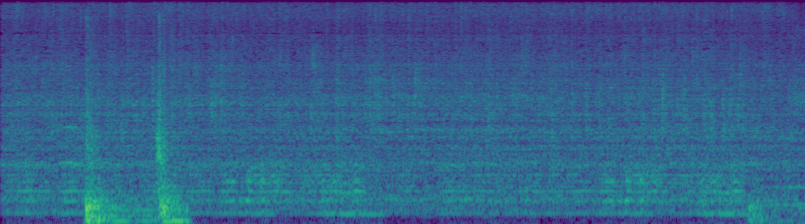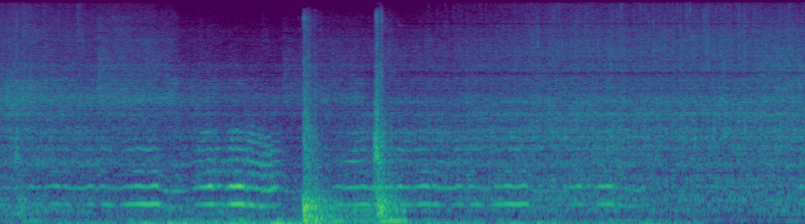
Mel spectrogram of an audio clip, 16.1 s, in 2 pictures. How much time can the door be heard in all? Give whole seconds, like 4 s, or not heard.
3 s.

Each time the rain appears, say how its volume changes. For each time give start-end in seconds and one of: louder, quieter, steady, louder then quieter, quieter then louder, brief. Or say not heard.
0.0-16.0 quieter then louder.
